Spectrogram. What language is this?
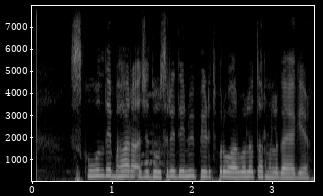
Punjabi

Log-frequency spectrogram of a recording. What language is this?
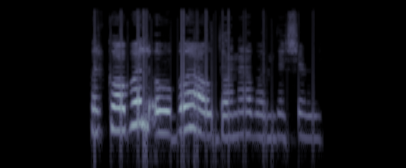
Pashto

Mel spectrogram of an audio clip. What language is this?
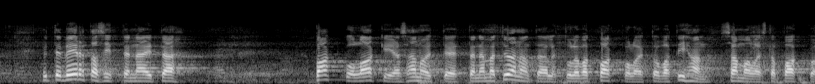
Finnish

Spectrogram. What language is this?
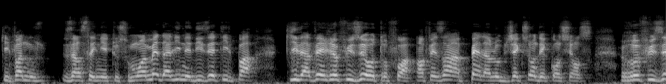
French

